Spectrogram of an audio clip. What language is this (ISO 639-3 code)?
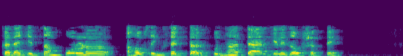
mar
